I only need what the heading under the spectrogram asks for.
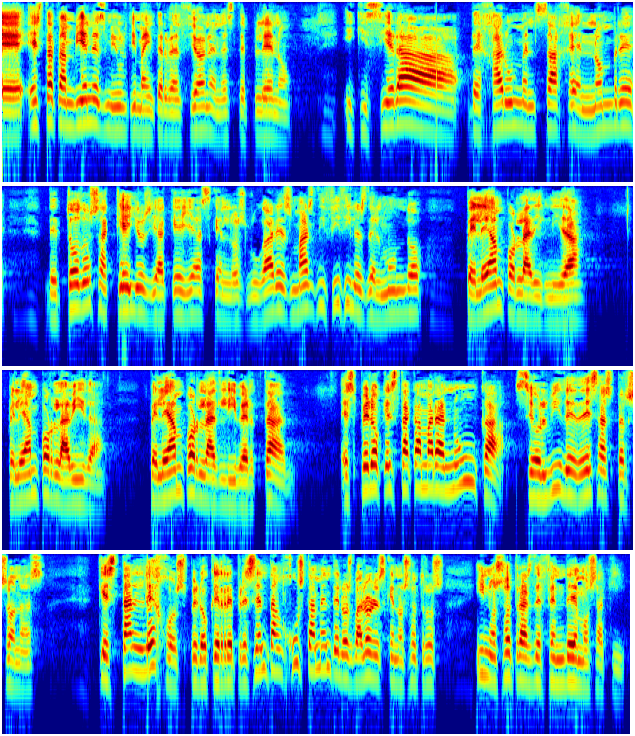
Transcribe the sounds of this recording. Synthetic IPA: e̞st̪at̪ambje̞ne̞zmiult̪imaint̪e̞ɾβ̞ẽ̞nθjo̞nẽ̞ne̞st̪e̞ple̞no | ikisje̞ɾaðe̞xaɾummẽ̞nsaxe̞ːnːõ̞mbɾe̞ | ðe̞t̪o̞ð̞o̞sake̞ʎo̞siake̞ʎaskenlo̞zluɣ̞aɾe̞zmazðifiθile̞zðe̞lmũnd̪o̞ | pe̞le̞ampo̞ɾlað̞iɣniða | pe̞le̞ampo̞ɾlaβ̞iða̰ | pe̞le̞ampo̞ɾlaliβ̞e̞ɾt̪að | e̞spe̞ɾo̞kest̪akamaɾanũŋka̰se̞o̞lβiðe̞ð̞esaspe̞ɾso̞nas | ke̞ːst̪anle̞xo̞spe̞ɾo̞ke̞re̞pɾe̞se̞nt̪aŋxust̪amẽnt̪e̞lo̞zβalo̞ɾe̞ske̞no̞so̞t̪ɾo̞s | ino̞so̞t̪ɾazðe̞fe̞nd̪e̞mo̞saki

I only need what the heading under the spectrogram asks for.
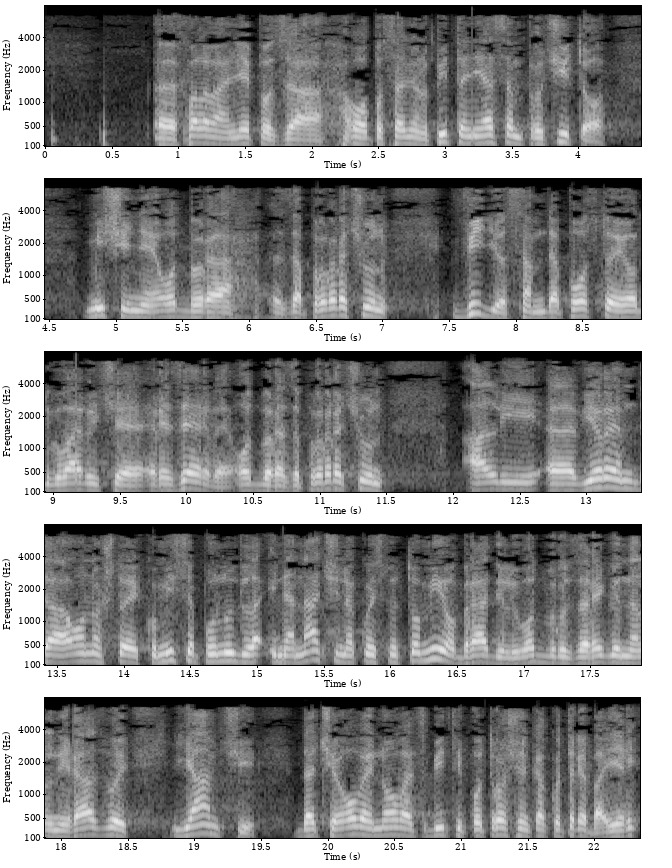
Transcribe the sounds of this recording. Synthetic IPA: xʋaːlˠaʋamʎe̞ːpo̞zao̞̰ʋopo̞st̪aʋʎʲeno̞piːt̪aɲejaːsampɾo̞t͡ʃit̪ao | miʃʎeɲe̞o̞d̪bo̞ɾazapɾo̞ɾat͡ʃun | ʋid̪jio̞samd̪apo̞ːst̪o̞jeo̞d̪ɡo̞ʋaːɾajut͡ɕe̞ɾe̞ze̞ɾʋe̞ʔo̞d̪̚bo̞ɾazapɾo̞ɾat͡ʃun | aliʋje̞ɾuje̞md̪ao̞no̞ʃt̪ojeko̞misijaponud̪ilˠaʔinanaːt͡ʃinnako̞jismo̞t̪o̞ːmiːo̞bɾaːd̪iliuo̞d̪̚bo̞ɾuzaɾe̞ɡio̞nalˠniɾaːzʋo̞jjaːmt͡ʃi | d̪at͡ɕe̞o̞ʋajno̞ʋat̪sbit̪ipo̞t̪ɾo̞ʃenkako̞t̪ɾe̞bajeɾ

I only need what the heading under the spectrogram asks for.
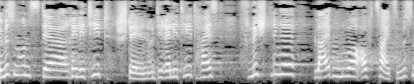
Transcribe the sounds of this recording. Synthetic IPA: iːɐmʏsn̩ʊnsd̥eːɐʁealitʰɛːtʃtɛlənʊntd̥iːʁealitʰɛːthaɪst | flʏçtlɪŋə | b̥laɪbm̩nuːɐʔaʊft͡saɪtz̥iːmʏsn̩

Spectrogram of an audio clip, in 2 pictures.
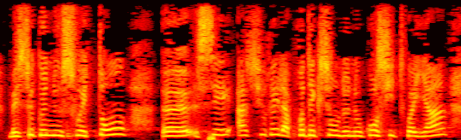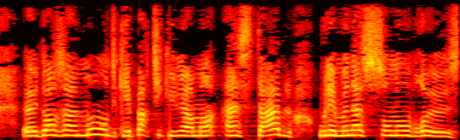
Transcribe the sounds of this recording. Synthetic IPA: mɛsəkənuswɛt̪ɔ̃øsɛasyʁelapχɔt̪ɛksjɔ̃d̪ənokɔ̃sit̪wajɛ̃ød̪ɑ̃zɛ̃mɔ̃d̪kʲiɛpaʁt̪ikʲyljɛʁmɑ̃ɛ̃st̪ablulemənasːɔ̃nɔ̃bʁøːz

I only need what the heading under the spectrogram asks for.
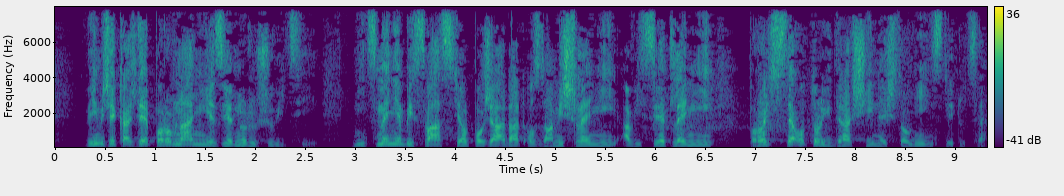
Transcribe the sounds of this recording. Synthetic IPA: viːmʒɛkaʒdɛːpo̞ɾo̞vnaːɲiːjɛzjɛdno̞duʃujḭːt͡sḭː | ɲɪt͡smɛːɲɛbɪxsvaːsxcɛlpo̞ʒaːdat̪ʔo̞zamɪʃlɛɲiːʔa̰vɪsvjɛt̪lɛɲiː | pɾo̞t͡ʃst̪ɛʔo̞t̪o̞lɪɡ̚d̪ɾaʃiːnɛʃso̞wd̪ɲiːʔɪnst̪ɪt̪ut͡sɛ̰

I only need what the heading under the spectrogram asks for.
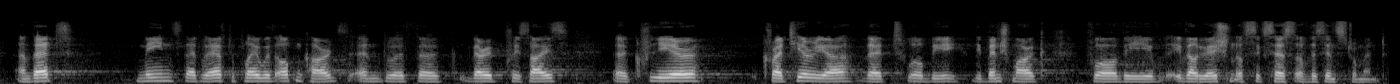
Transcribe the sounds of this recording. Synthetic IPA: ʔɨ̃nðɨt | mĩnzðɨt̚wihæv̥tʰupʰl̥eɪwɨðoʊpn̩kʰɑɹdzɨ̰̃nwɪðɨ | vɛɹipʰɹ̥isaɪs | kʰlɪɹ | kʰɹ̥aɪtʰɪɹiɨðɨtwɪlˠbiðɨbɛ̃nt͡ʃmɑɹk | fə˞ðiɪ̰vælˠjueɪʃn̩ʌv̥sɨksɛsʌvðɪsɪ̃nstɹ̥ɨmɨ̃nt

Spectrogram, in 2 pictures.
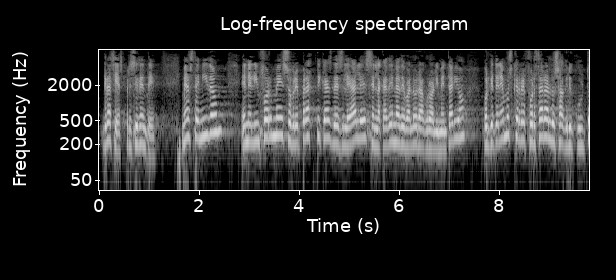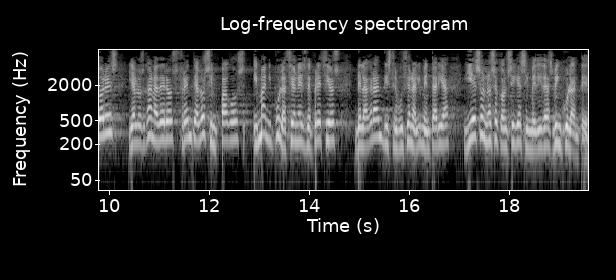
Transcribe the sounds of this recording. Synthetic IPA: ɡɾaθjaspɾe̞siðe̞nt̪e̞ | me̞ast̪e̞niðo̞ | ene̞liɱfo̞ɾme̞so̞β̞ɾe̞pɾak̚t̪ikazðe̞zle̞ale̞se̞nlakaðe̞naðe̞β̞alo̞ɾaɣ̞ɾoalimẽnt̪aɾjo̞ | po̞ɾke̞t̪e̞nẽ̞mo̞ske̞re̞fo̞ɾθaɾalo̞saɣɾikult̪o̞ɾe̞s | ialo̞zɣanaðe̞ɾo̞sfɾe̞nt̪e̞alo̞simpaɣ̞o̞simanipulaθjo̞ne̞zðe̞pɾe̞θjo̞z | ðe̞laɣ̞ɾand̪ist̪ɾiβuθjo̞nalimẽnt̪aɾja | ie̞sono̞se̞ko̞nsiɣe̞sinme̞ðiðazβiŋkulant̪e̞̰s

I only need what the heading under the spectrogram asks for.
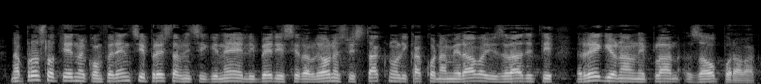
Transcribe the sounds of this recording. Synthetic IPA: napɾo̞ʃlojt̪je̞d̪no̞jko̞nfe̞ɾe̞nt̪siːipɾet̪st̪aʋnit̪siɡineːlibeɾiesiɾaleo̞ːnesuist̪aknulikako̞namjeɾaːʋajuizɾaːd̪it̪i | ɾe̞ɡio̞nalˠniplˠaːnzao̞poɾa̰ʋa̰k

